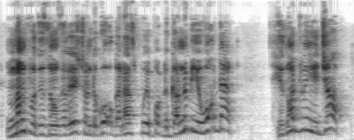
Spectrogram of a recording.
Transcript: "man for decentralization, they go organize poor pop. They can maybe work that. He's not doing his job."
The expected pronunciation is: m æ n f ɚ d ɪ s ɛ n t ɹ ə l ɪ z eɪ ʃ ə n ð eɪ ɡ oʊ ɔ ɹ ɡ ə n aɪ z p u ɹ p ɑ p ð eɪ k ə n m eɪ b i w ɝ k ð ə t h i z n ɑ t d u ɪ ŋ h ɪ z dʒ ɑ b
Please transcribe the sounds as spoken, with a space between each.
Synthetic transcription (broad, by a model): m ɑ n f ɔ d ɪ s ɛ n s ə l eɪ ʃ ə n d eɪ ɡ oʊ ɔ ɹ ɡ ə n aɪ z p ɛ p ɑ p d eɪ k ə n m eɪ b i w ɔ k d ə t h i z n ɑ t d u ɪ ŋ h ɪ dʒ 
